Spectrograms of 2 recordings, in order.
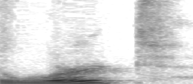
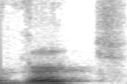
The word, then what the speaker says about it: wort: boil we refer to this sweet liquid as worked it's spelled wort but it's pronounced worked or vert and so what we're gonna do is boil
